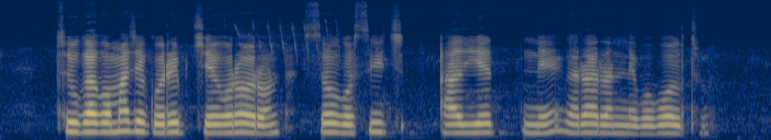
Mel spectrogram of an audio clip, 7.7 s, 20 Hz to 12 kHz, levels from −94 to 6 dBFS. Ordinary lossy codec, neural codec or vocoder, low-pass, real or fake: none; none; none; real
